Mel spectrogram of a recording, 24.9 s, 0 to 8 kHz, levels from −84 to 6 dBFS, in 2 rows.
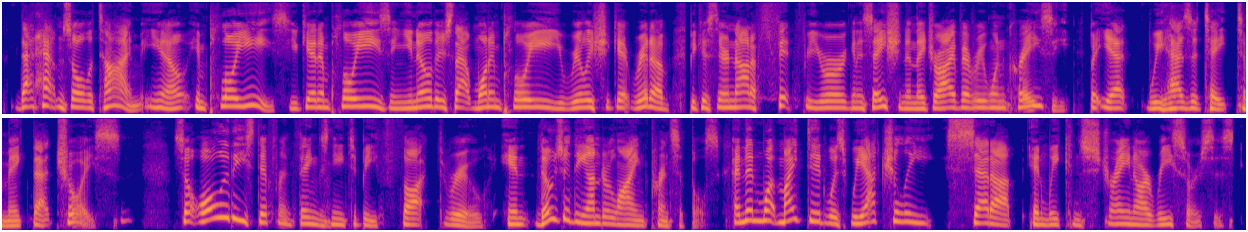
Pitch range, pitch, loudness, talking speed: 160-205 Hz, 180 Hz, -20 LUFS, 185 wpm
